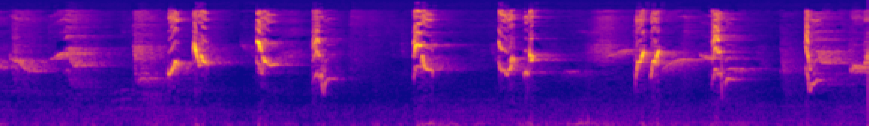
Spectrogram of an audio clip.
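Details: Lesser green leafbird singing energetically in captivity: a run of sharp, downward-sweeping chips and short whistles spaced irregularly, with a few warbled phrases at the start.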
